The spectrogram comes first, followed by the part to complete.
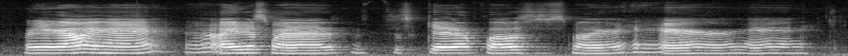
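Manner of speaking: slow, high nerdy voice. Making up silly lines for a character in a scene: put-on dweeb voice. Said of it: "Just make her sound like a fucking some dweeb".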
